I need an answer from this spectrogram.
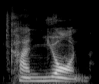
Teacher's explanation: the letter ñ is pronounced as if there is a y after it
